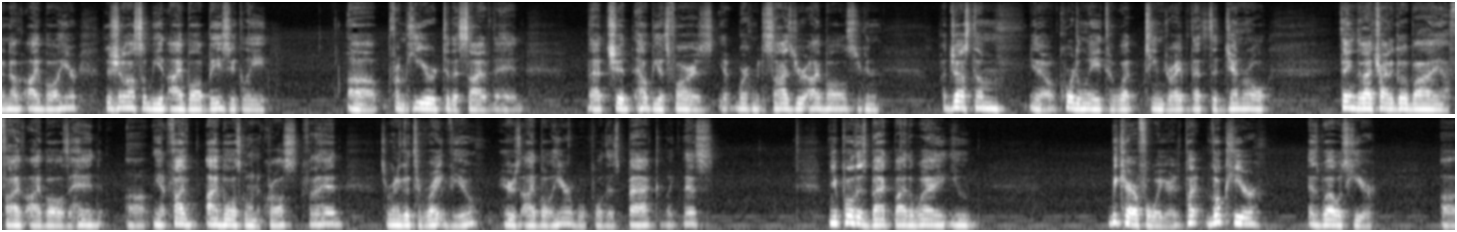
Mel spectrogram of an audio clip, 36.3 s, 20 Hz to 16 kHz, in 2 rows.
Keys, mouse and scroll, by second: 23.1 click, 23.2 click, 25.2 click.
